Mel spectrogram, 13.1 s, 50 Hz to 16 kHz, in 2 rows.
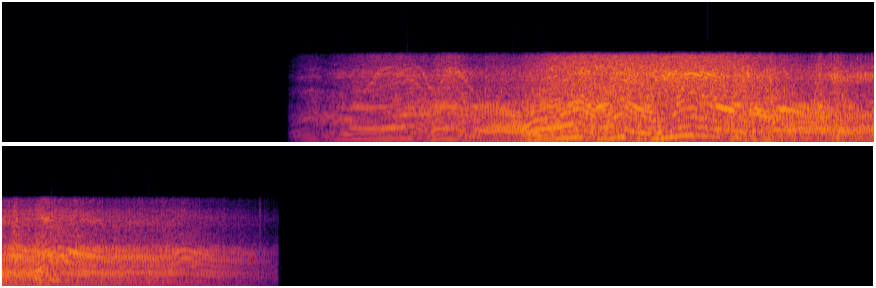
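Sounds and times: small two-stroke engine revving: 2.2 - 8.6.

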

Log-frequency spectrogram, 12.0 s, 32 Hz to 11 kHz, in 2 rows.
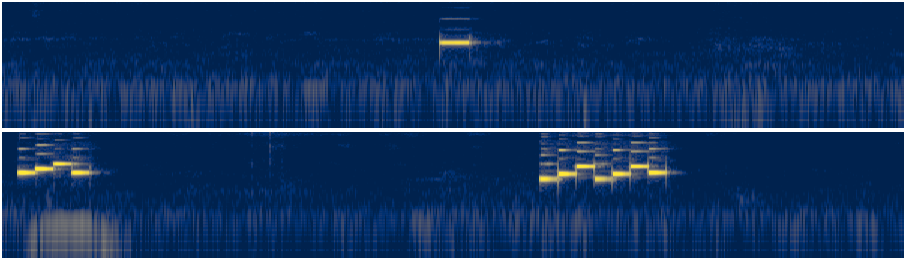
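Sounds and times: phone beeps: 2.9 - 3.2, 6.1 - 6.8, 9.6 - 10.5.

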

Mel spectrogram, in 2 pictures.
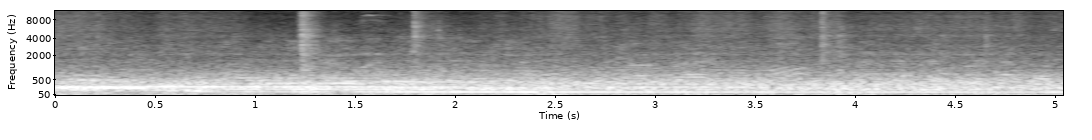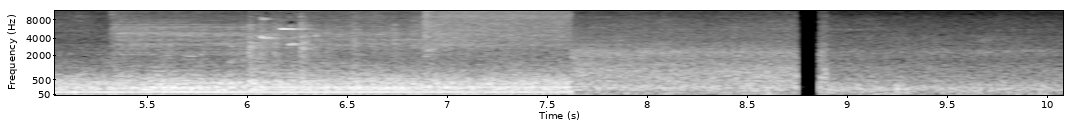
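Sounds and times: bus engine drone: 0.0 - 10.0
street traffic noise: 0.0 - 10.0.

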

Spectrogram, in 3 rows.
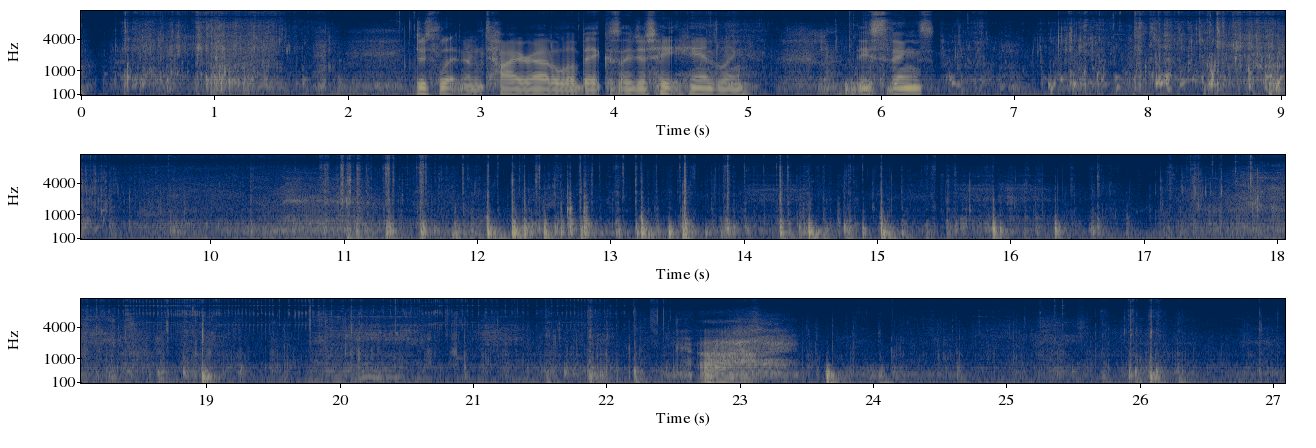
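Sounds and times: fish splashing at water surface: 6.5 - 9.4
fishing reel clicks and knocks: 17.6 - 22.5.

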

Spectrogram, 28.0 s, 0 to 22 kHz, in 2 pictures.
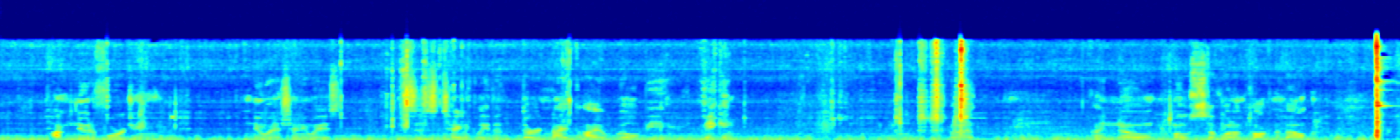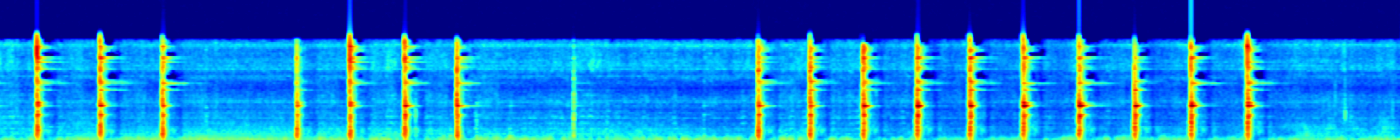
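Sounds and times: hammer striking spike on anvil: 13.8 - 15.9, 17.0 - 18.8, 21.6 - 26.8.

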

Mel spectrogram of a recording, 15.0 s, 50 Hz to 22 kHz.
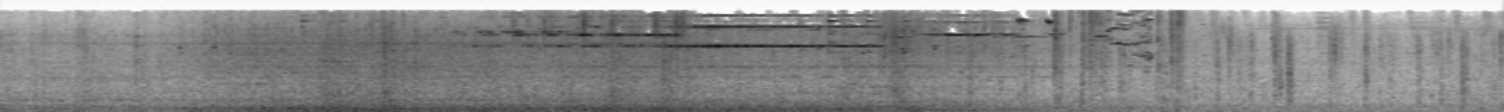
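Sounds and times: tram rumbling: 0.0 - 15.0
steel wheel squeal on rails: 3.7 - 11.9.

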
